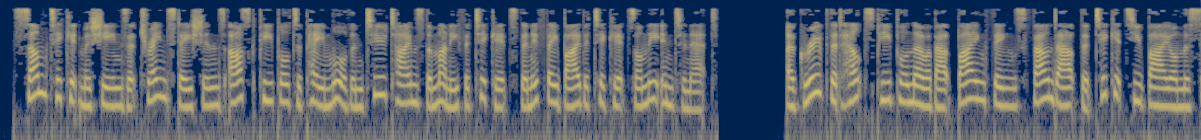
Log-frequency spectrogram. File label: Beginner SLOW Reading, English; English Newsroom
